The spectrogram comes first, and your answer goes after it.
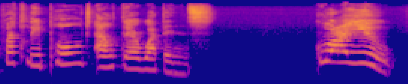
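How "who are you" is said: high, sharp yelled question. Acted. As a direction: shout the challenge at the tiger. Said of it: "yelled Bajie".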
